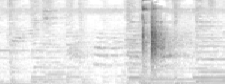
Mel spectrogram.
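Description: Background music with steady held notes, and one sharp clink about one and a half seconds in: a utensil knocking against a bowl.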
